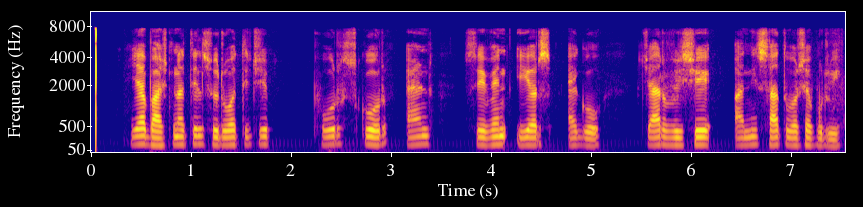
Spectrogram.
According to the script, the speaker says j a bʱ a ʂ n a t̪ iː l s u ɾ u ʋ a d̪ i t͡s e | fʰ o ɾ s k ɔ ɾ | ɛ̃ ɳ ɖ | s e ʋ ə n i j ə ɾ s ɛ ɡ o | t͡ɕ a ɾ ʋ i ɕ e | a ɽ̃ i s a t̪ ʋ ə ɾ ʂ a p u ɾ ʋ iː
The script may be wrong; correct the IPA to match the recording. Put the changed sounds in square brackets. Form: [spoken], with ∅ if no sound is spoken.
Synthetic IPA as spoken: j a bʱ a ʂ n a t̪ iː l s u ɾ u ʋ a [t̪] i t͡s e | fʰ o ɾ s k [o] ɾ | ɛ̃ ɳ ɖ | s e ʋ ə n i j ə ɾ s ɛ ɡ o | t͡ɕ a ɾ ʋ i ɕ e | a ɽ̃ i s a t̪ ʋ ə ɾ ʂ a p u ɾ ʋ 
